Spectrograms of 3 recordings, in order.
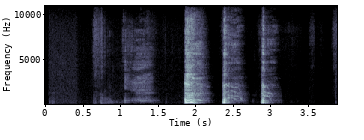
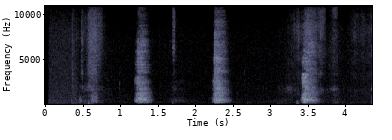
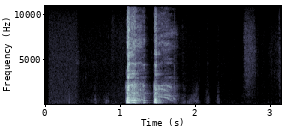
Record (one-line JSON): {"three_cough_length": "3.9 s", "three_cough_amplitude": 28540, "three_cough_signal_mean_std_ratio": 0.22, "exhalation_length": "4.4 s", "exhalation_amplitude": 2389, "exhalation_signal_mean_std_ratio": 0.35, "cough_length": "3.2 s", "cough_amplitude": 29204, "cough_signal_mean_std_ratio": 0.21, "survey_phase": "beta (2021-08-13 to 2022-03-07)", "age": "45-64", "gender": "Male", "wearing_mask": "No", "symptom_none": true, "smoker_status": "Never smoked", "respiratory_condition_asthma": true, "respiratory_condition_other": false, "recruitment_source": "REACT", "submission_delay": "2 days", "covid_test_result": "Negative", "covid_test_method": "RT-qPCR", "influenza_a_test_result": "Negative", "influenza_b_test_result": "Negative"}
